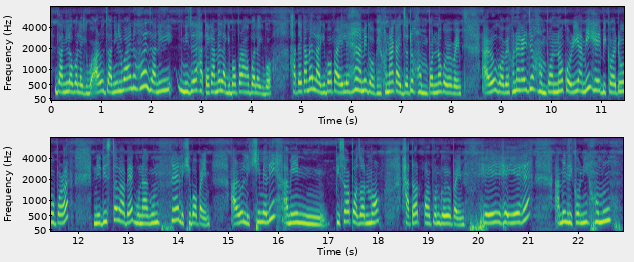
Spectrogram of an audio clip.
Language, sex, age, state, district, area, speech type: Assamese, female, 18-30, Assam, Lakhimpur, rural, spontaneous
